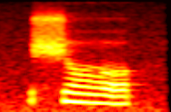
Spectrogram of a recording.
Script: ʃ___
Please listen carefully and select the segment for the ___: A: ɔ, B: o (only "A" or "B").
A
